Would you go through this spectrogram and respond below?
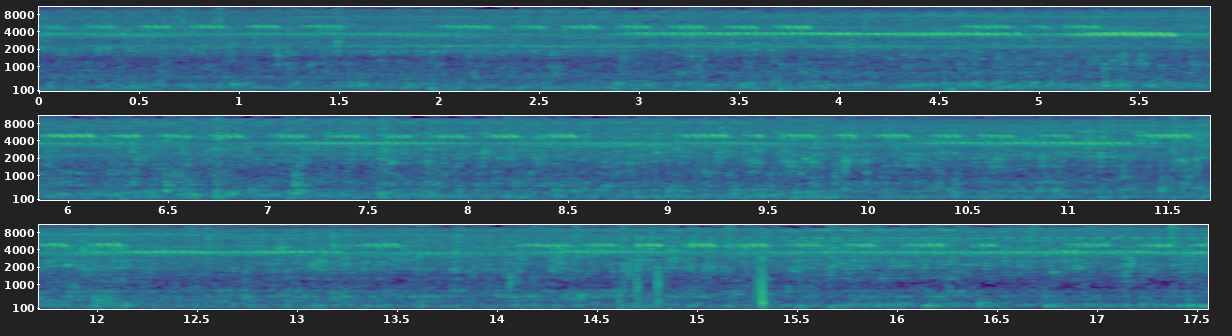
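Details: Night chorus of crickets in the fields: short high chirps grouped in rapid bursts of several pulses, repeated irregularly over a steady shrill background trill; occasional faint clicks.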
